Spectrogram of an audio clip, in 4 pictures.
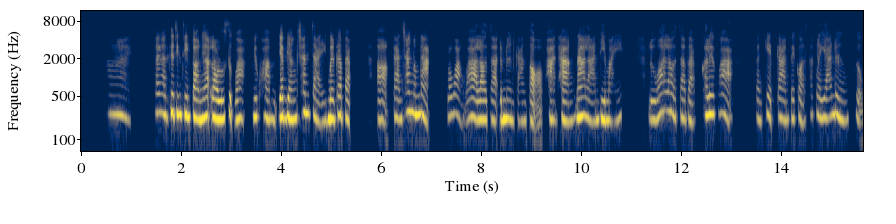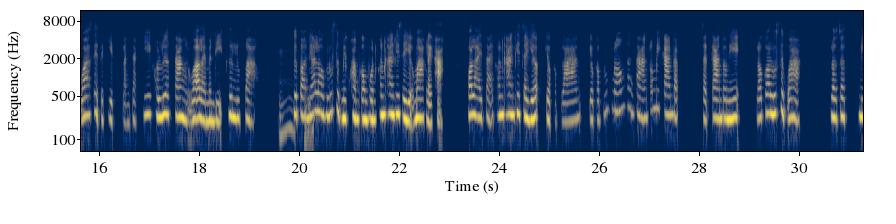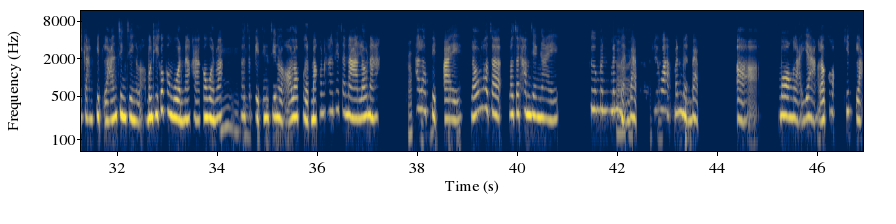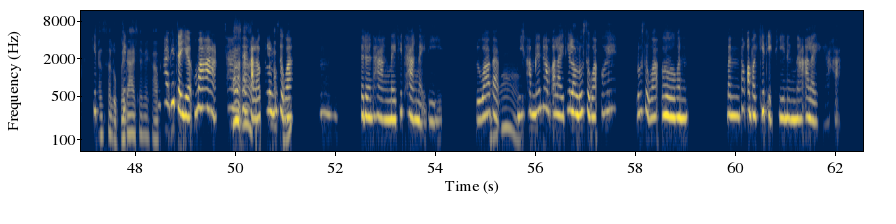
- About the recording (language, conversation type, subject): Thai, advice, ฉันจะรับมือกับความกลัวและความล้มเหลวได้อย่างไร
- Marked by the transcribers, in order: tapping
